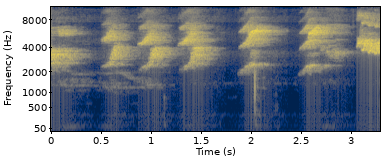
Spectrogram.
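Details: Javan pied starling lure recording: six hoarse, buzzy notes given about twice a second with short gaps, plus a single sharp knock and a quiet low hum in the background.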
